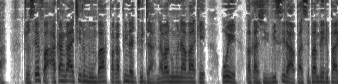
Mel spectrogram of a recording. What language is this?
Shona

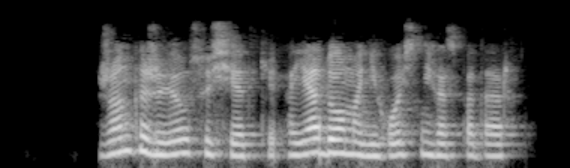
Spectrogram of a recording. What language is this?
Belarusian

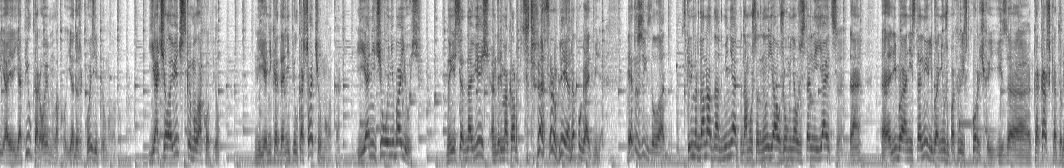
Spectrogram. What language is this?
Russian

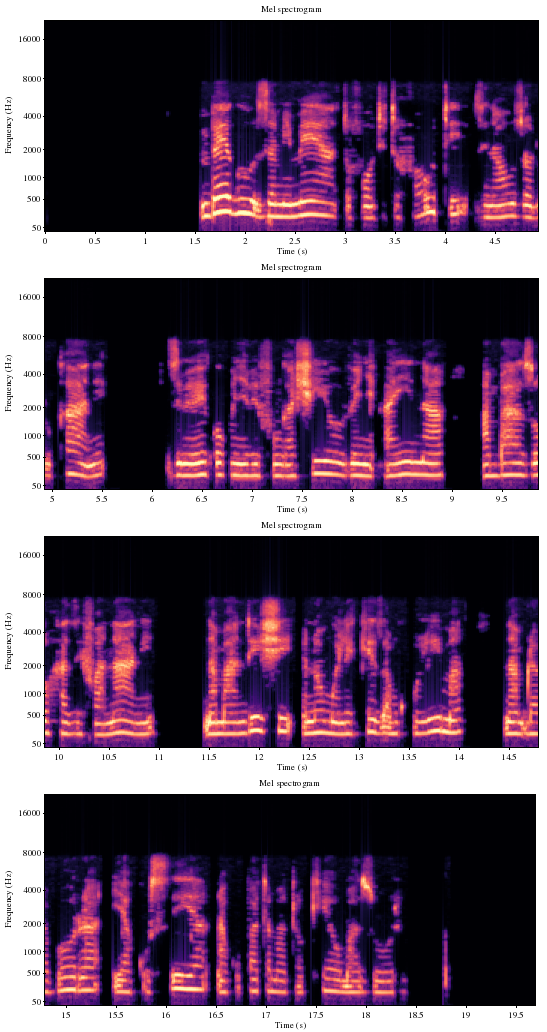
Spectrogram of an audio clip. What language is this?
Swahili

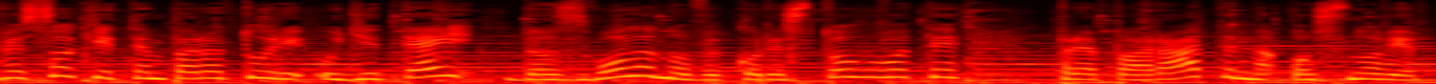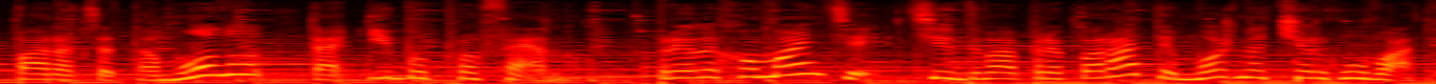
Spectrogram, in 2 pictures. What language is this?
Ukrainian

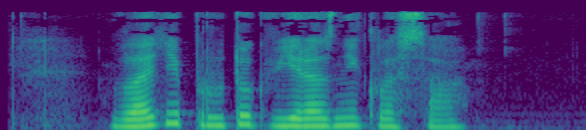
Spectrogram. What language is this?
Czech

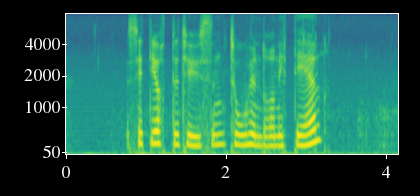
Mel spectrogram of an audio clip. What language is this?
Norwegian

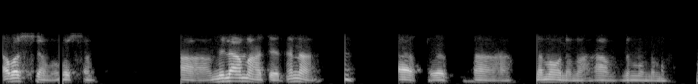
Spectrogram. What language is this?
Sanskrit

